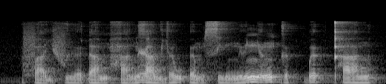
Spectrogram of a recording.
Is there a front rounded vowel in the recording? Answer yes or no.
no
